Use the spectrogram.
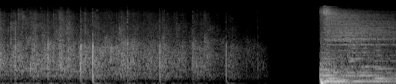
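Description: An audience at an Amway Business Institute presentation applauds steadily for about two and a half seconds, a dense wash of clapping that fades into silence, then bursts back in suddenly at full loudness.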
